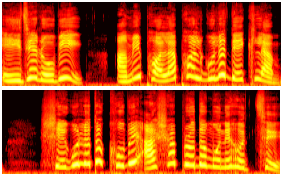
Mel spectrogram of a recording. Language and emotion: Bengali, happy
